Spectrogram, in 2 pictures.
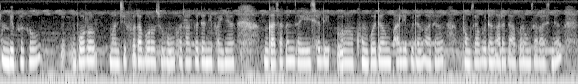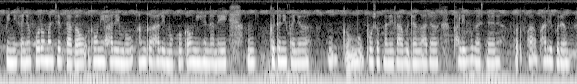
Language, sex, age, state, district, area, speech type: Bodo, female, 45-60, Assam, Chirang, urban, spontaneous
